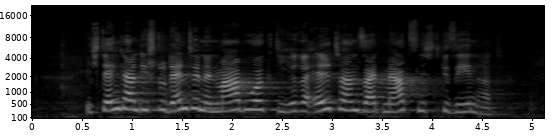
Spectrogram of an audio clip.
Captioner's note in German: none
